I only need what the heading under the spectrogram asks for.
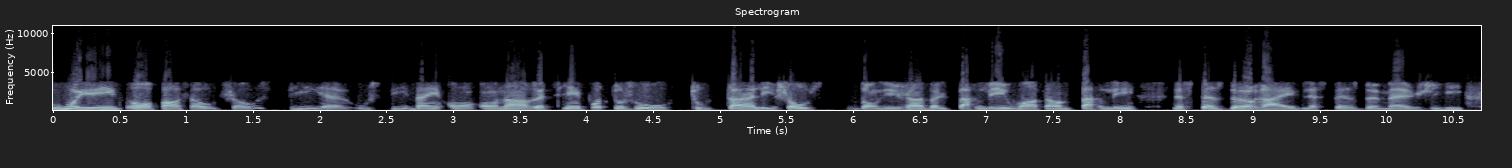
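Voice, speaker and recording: A man speaks in a Quebec accent at a fairly high pitch. The sound is dry and close with no echo. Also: ordinary pitch variation, fairly slow pace. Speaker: rock singer. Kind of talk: interview.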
